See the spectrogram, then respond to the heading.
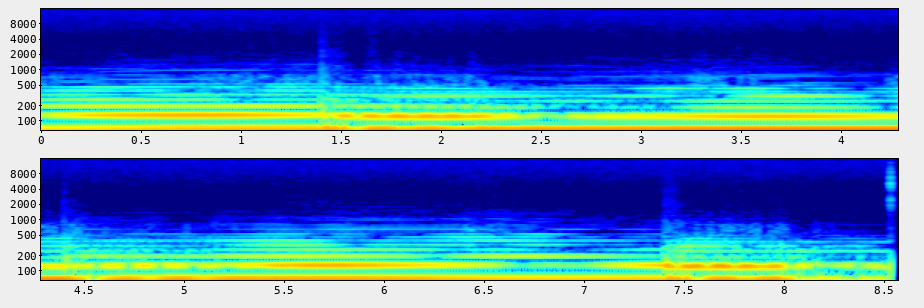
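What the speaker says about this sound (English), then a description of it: "At the end, we have this sub bass. This sits under the space choir thing." A deep, steady synth sub-bass sine tone drones continuously, with slight swells and a brief dip partway through, alone with no voices.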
